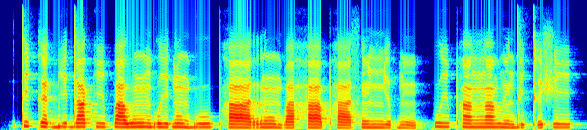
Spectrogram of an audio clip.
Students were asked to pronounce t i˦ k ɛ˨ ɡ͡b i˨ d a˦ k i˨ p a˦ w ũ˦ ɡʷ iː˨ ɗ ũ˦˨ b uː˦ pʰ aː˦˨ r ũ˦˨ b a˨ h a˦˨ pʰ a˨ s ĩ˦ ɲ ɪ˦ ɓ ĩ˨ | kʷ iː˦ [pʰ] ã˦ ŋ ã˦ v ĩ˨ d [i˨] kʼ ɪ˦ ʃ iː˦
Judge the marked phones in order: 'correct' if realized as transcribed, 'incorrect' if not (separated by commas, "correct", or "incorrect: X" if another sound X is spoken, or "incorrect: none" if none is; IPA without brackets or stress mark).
correct, correct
